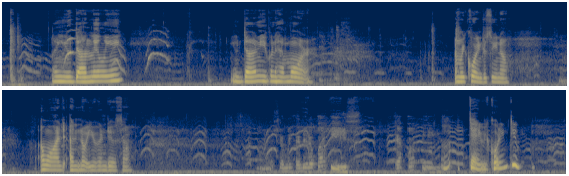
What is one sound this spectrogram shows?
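Small puppies whine and cry loudly in short bursts.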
